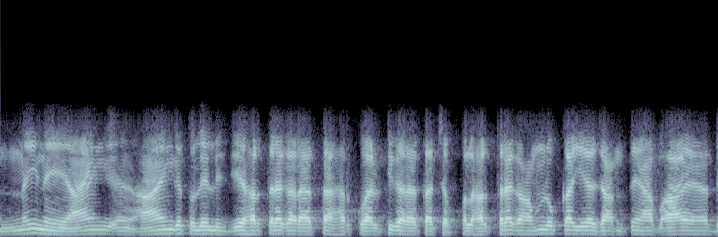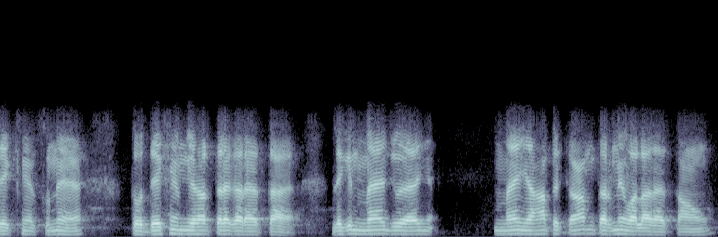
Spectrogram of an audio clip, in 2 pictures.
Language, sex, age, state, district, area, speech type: Urdu, male, 30-45, Bihar, Supaul, rural, conversation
